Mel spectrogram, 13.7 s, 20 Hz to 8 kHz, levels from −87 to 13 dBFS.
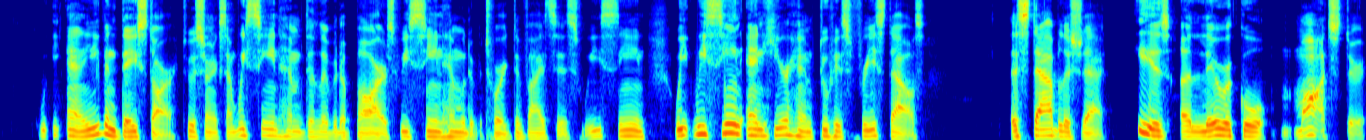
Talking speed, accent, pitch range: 170 wpm, American, 105-130 Hz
